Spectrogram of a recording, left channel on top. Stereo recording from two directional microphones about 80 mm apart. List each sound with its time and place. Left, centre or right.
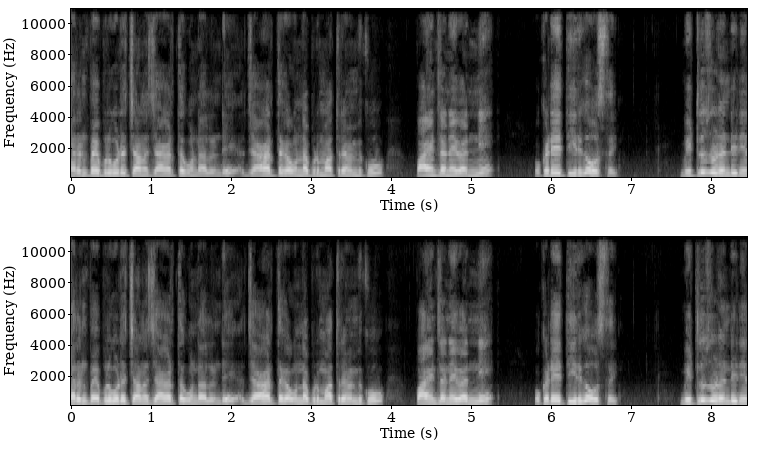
0.1 s speech: right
